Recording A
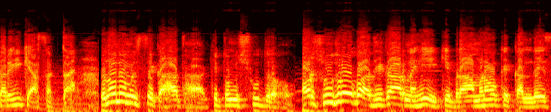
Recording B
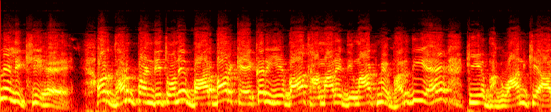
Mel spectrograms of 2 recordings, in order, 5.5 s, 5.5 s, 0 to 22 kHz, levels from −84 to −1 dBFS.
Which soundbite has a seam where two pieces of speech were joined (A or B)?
A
